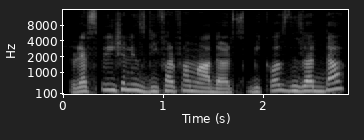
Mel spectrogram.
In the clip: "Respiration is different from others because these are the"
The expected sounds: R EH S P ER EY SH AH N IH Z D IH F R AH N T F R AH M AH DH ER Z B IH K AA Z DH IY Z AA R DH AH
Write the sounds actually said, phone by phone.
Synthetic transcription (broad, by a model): R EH S P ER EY SH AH N IH Z D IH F AH T F R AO M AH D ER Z B IH K AA Z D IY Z AA R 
